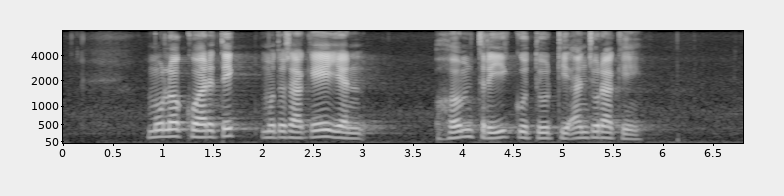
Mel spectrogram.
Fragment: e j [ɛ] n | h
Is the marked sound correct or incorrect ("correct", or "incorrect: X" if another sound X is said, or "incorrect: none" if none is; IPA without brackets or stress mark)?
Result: correct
